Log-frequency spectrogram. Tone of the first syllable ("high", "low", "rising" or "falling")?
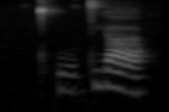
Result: rising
